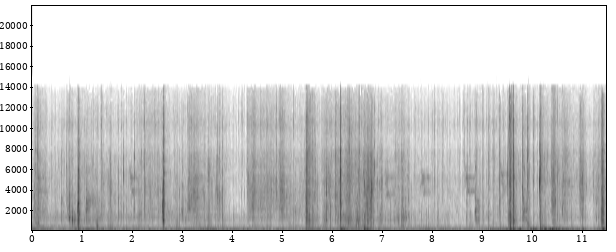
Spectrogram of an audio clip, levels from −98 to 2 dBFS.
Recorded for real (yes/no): yes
